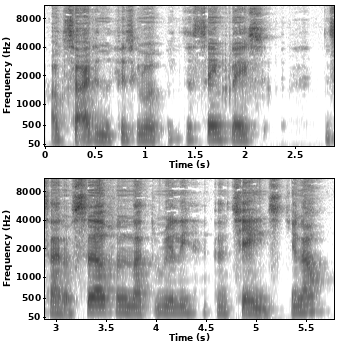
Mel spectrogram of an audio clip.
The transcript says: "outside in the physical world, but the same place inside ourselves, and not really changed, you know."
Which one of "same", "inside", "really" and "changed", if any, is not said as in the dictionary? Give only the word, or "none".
none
